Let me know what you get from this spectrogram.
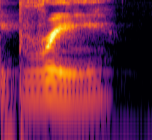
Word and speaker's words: Brigid: And I say Bri, but it's spelled B-R-I-G-I-D. So a lot of people pronounce it Brigid. So I don't want to confuse you, but I do call her Bri. That is the pronunciation that I've always known.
